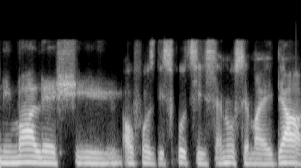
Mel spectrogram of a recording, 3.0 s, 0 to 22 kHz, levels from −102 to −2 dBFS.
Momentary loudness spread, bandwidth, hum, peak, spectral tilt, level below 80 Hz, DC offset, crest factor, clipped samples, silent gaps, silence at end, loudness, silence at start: 7 LU; 8.6 kHz; none; -2 dBFS; -5 dB/octave; -58 dBFS; under 0.1%; 20 dB; under 0.1%; none; 0 s; -22 LUFS; 0 s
